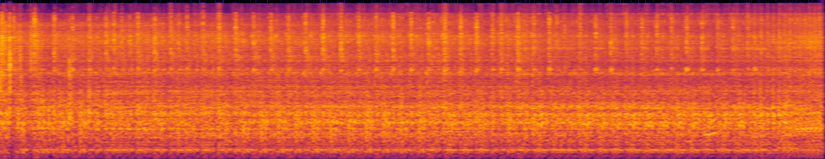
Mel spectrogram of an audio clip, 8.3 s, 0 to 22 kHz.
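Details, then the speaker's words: Small engine unit newly mounted inside a converted 2002 Iveco Daily camper with its exhaust routed out the back, heard inside with the door closed: a steady, even drone with fine patter and no misses, quite loud but bearable; normal running. "Actually not that bad in here. Close this door. I mean, that's bearable, isn't it?"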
